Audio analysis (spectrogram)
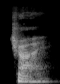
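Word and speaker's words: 才: pronounce this correctly, but I think the symbol is pronounced chai, and it means talent, power, or genius.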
